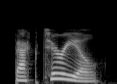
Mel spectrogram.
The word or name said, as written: bacterial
